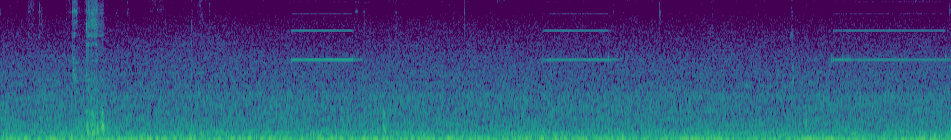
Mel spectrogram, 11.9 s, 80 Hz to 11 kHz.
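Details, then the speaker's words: BMW R80/R100S airhead diode board, continuity tester on the reverse-side diodes with hands swapped: three steady high beeps about a second each over a quiet hum; current flows one way only, so the diodes and board work. "okay so the currents flowing through on those three"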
